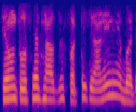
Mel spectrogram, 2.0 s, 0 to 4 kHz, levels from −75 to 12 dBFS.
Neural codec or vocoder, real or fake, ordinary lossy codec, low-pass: none; real; none; 3.6 kHz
